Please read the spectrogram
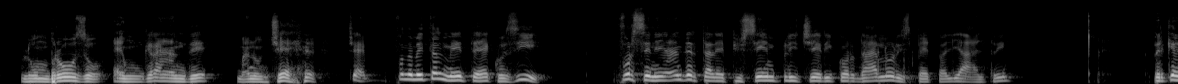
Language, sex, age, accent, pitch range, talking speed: Italian, male, 50-69, native, 130-170 Hz, 105 wpm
